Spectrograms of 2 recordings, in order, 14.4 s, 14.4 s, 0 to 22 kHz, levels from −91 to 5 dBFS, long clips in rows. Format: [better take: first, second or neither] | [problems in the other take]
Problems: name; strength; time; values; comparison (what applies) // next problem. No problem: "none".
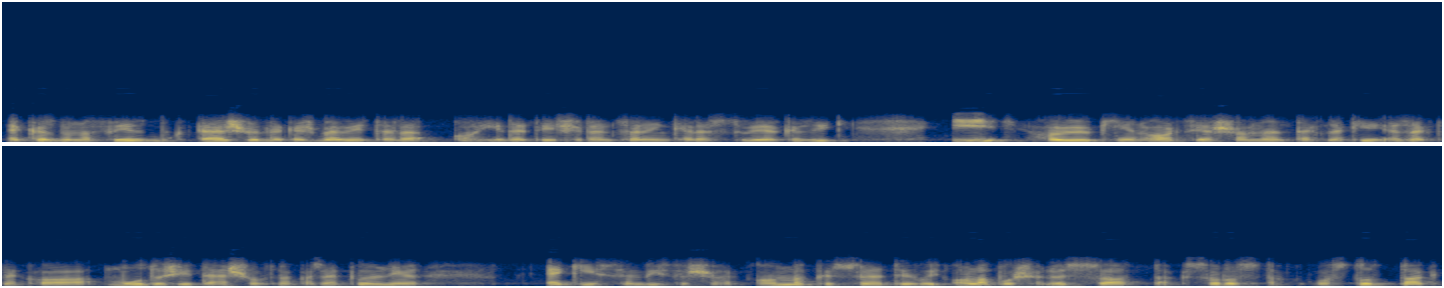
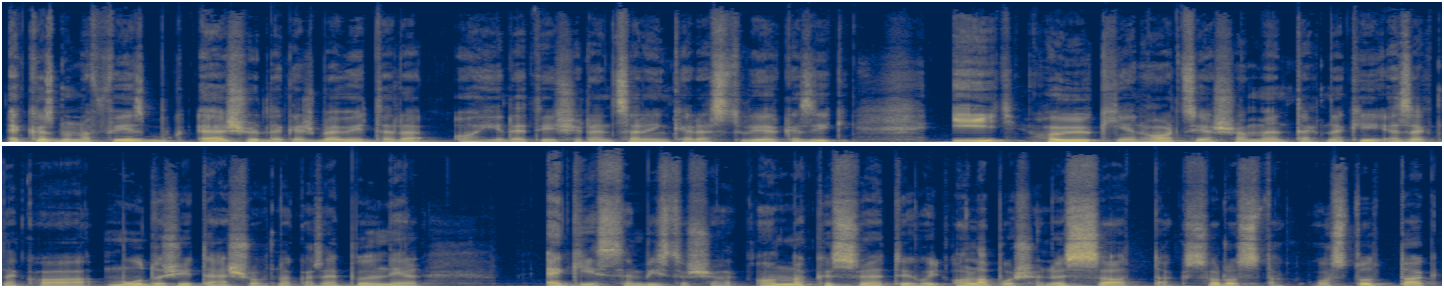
second | phone-call audio; nothing above 3.5 kHz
